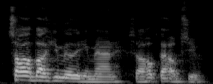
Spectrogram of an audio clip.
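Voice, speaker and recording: Higher-voiced young man, casual and slangy. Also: very fast. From United States, Texas. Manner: laid-back, slangy, profane, joking. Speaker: podcast host, active-duty military. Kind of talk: casual Q&A podcast chat, answering listener questions.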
